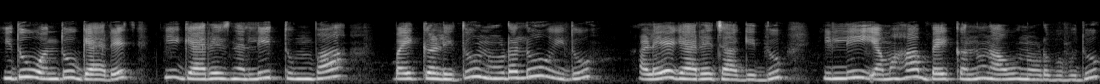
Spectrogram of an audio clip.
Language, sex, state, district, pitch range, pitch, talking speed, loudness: Kannada, female, Karnataka, Dharwad, 245-305 Hz, 265 Hz, 110 wpm, -16 LUFS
